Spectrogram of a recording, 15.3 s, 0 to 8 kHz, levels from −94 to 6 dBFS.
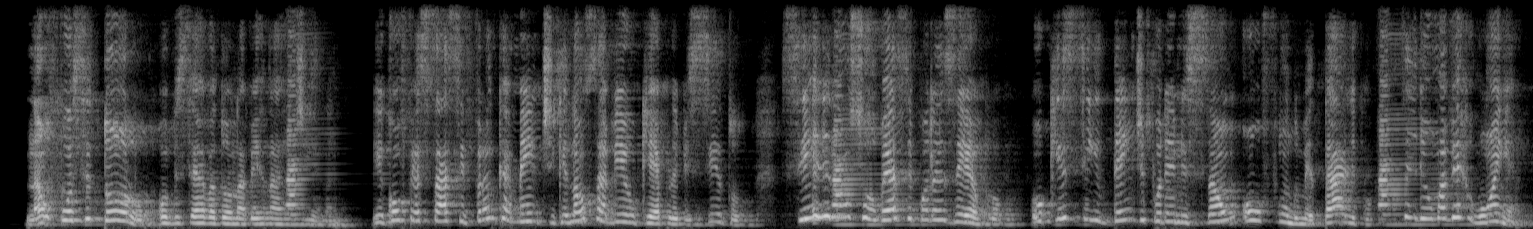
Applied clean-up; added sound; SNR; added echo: neural mask model DeepFilterNet 3.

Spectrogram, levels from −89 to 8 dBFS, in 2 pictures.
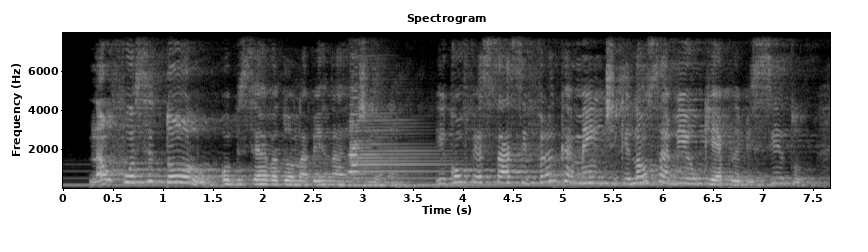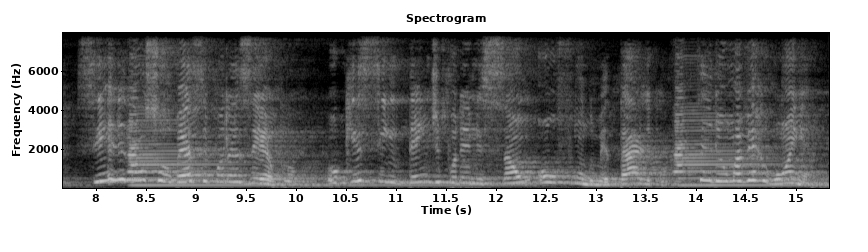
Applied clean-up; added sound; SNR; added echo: none; Wind instrument, woodwind instrument; 11 dB; reverberation time 1.9 s.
